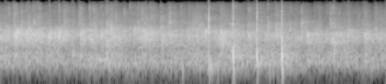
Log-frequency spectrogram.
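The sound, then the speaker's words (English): A crowd applauds to thank its leaders, a steady, dense wash of many hands clapping at an even level, with a few sharper individual claps standing out toward the end. “Can we give them a round of applause and thank them?”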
